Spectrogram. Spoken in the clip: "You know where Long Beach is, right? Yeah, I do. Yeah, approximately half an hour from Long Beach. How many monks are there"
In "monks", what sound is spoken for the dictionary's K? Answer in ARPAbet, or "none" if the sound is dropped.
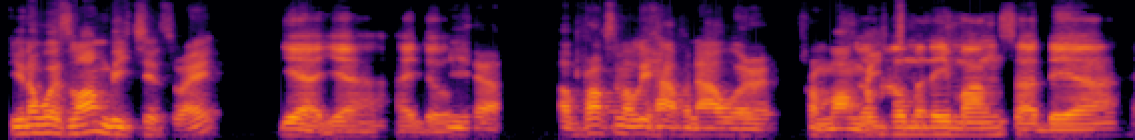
none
